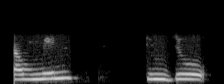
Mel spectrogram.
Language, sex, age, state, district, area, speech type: Manipuri, female, 18-30, Manipur, Kakching, rural, conversation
